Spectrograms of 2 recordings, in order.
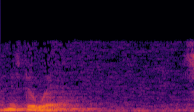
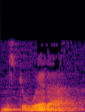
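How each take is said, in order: First: "Mister Wet Eyes" breathed softly and slowly; hushed tender. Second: Said in the usual way. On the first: Shown as a demonstration. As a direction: drop to a slow near-whisper.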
